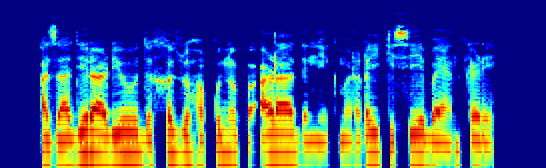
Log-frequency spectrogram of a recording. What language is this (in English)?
Pashto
